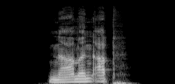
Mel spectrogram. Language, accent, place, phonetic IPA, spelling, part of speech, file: German, Germany, Berlin, [ˌnaːmən ˈap], nahmen ab, verb, De-nahmen ab.ogg
- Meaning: first/third-person plural preterite of abnehmen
